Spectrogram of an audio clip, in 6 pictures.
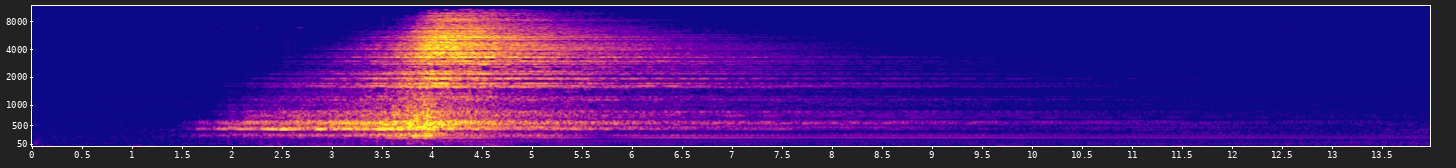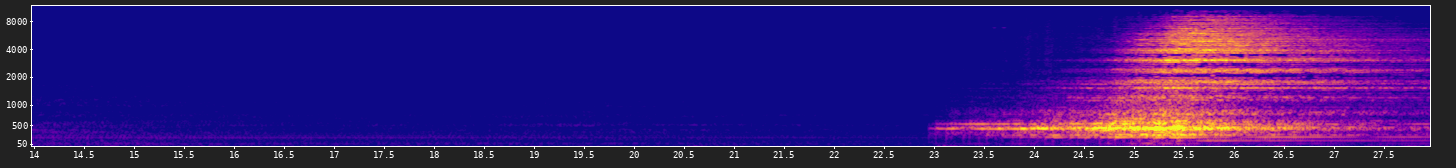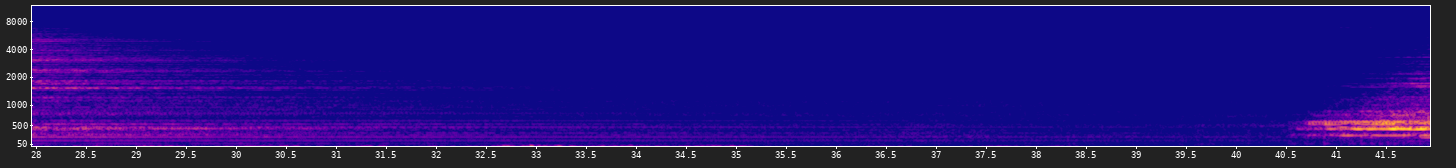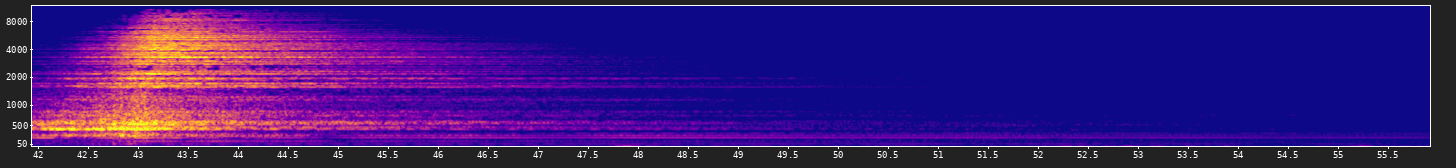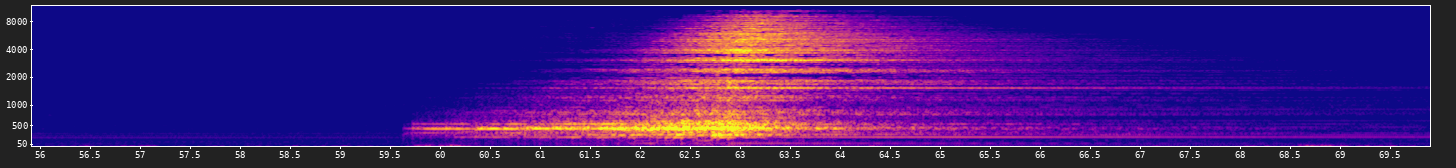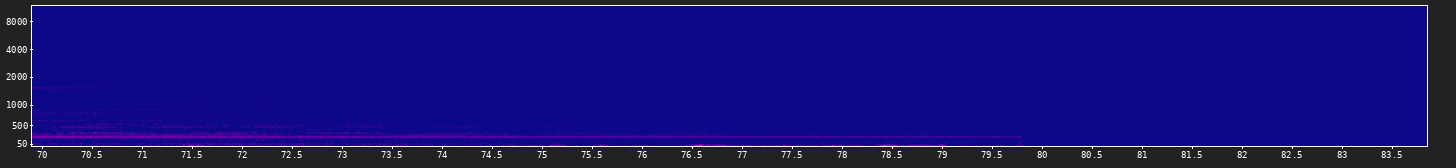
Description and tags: cymbal swells kevinsticks
Zildjian K's, a few different things I did with mallets
crescendo, cymbal, roll, swell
